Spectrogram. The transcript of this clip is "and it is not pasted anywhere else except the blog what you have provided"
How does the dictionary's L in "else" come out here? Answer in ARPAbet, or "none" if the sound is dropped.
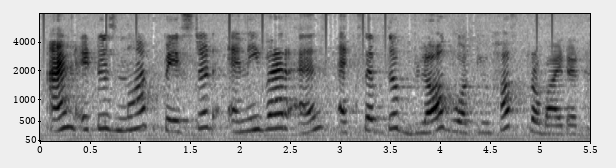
L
